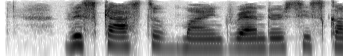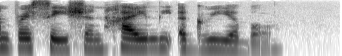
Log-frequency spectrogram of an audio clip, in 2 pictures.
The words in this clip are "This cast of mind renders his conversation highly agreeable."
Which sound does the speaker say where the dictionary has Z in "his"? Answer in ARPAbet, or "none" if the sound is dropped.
S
